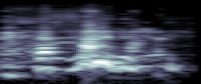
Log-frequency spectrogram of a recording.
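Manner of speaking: laughing loud refusal. Real, not acted. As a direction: laugh it off loudly.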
